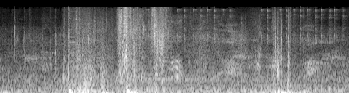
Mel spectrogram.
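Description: A blade strikes with sharp, heavy thuds.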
